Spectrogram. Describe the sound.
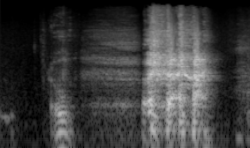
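A person clears their throat: a short low grunt, then a longer, loud, harsh rasping burst, ending with the start of another brief catch.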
